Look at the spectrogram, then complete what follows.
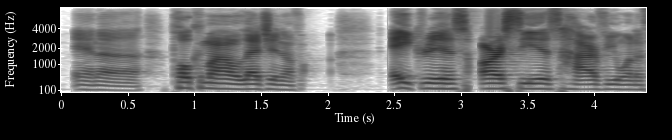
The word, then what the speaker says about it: Arceus: But we're getting a open world Pokemon style game and a Pokemon Legend of Arceus, however you want to say the legendary's name.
